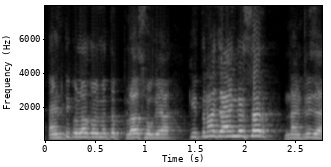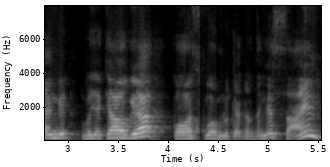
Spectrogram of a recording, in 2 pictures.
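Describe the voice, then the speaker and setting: A man's voice: sits high, fast talker. A man teaching a live online class, coaxing and repetitive, freely mixing English phrases into his explanations. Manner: coaxing, repetitive, mixes English phrases, calls students "beta". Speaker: online tutor.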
